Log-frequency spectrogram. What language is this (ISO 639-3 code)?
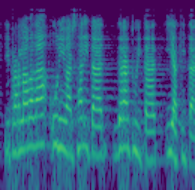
cat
